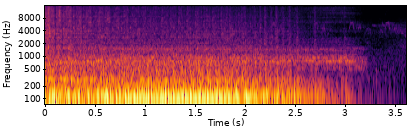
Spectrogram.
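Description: A Ford F-150 truck engine, coaxed into running with starting spray, runs with a steady low rumble for about three seconds, then winds down and fades sharply near the end.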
